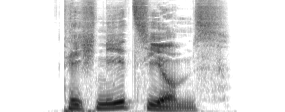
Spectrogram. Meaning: genitive singular of Technetium
- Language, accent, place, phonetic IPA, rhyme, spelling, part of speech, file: German, Germany, Berlin, [tɛçˈneːt͡si̯ʊms], -eːt͡si̯ʊms, Technetiums, noun, De-Technetiums.ogg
